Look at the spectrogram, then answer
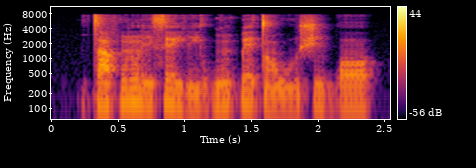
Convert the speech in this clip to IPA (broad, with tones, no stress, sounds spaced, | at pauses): t a˧ f ũ˦ ɾ ũ˦˨ ɾ i˨˦ s e˦˨ j i˨ j u˧ ɡ ũ˦ k͡p e˦˨ t ɔ̃˨ w u˨˦ ʃ i˧ b ɔ˦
